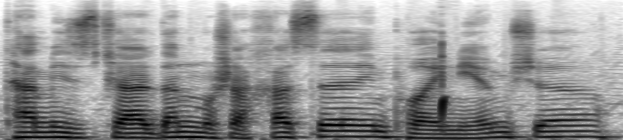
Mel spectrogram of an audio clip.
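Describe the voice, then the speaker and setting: A man hosting a language-learning channel, explaining a screen-recorded word game step by step and slowing down on word meanings. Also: mid-range voice, darkish tone, faint music behind. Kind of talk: screen-recorded tutorial voice-over.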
